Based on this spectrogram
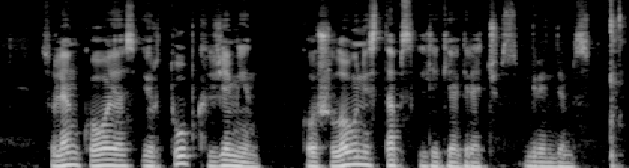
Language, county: Lithuanian, Telšiai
